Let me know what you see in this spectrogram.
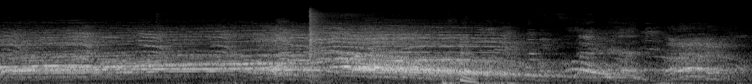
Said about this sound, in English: Crowd. Crowd is cheering them on. They want one more time. Crowd calling for one more time. One more time.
